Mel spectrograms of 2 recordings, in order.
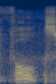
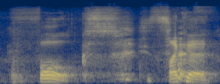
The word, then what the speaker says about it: folks: He pronounced the L in folks. We gotta get the fuck out of here. He said folks.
